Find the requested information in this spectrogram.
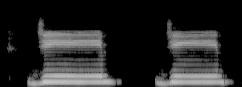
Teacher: जीम को अदा करते वक्त जबान का जो बीच है वह ऊपर की तरफ उठना चाहिए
